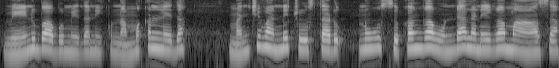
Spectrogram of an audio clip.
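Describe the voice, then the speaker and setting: Brief: woman reading as a soft-spoken, caring older lady of the house; mellow, warm tone, storybook. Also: fairly high pitch, normal speed, natural voice. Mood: gentle coaxing. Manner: soft, coaxing. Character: kind older mistress of a house, gentle and concerned.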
